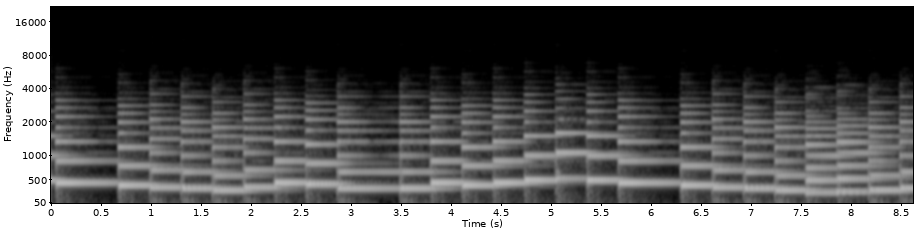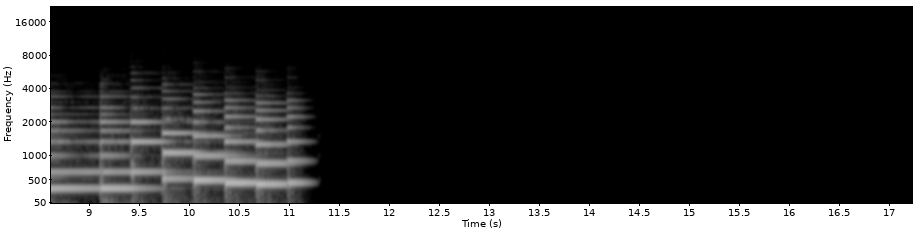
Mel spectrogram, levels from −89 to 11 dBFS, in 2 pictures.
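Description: No technical faults can be heard in the signal, and the level eases down in a smooth fade-out from about 11 s that is complete by 11.32 s, with no click or hard edge.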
